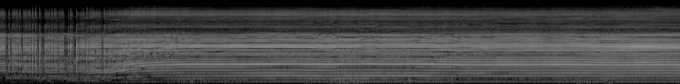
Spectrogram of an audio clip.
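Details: DC Spitfire 1cc model diesel on an 8x4 prop, D2000 fuel: high buzz climbs in revs then holds with slight waver, uneven running as the loose needle valve rotates with vibration and the compression screw winds itself out.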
